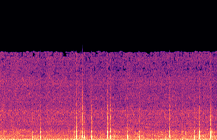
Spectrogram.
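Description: Aerial fireworks bursting overhead: an irregular string of sharp pops and crackles, several a second, over a steady low rumble.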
